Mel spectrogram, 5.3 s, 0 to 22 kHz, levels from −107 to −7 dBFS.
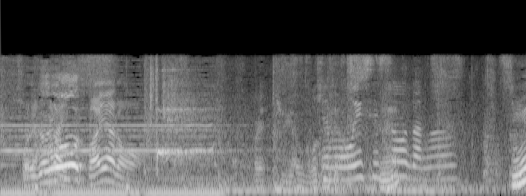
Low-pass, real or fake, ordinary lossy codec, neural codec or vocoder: none; real; none; none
